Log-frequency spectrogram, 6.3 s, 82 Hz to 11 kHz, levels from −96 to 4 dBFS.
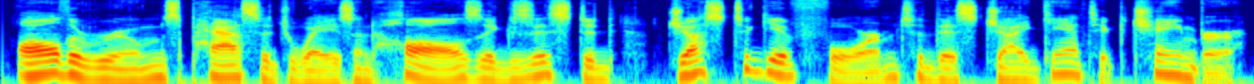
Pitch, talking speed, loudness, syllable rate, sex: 110 Hz, 145 wpm, -20 LUFS, 3.9 syllables/s, male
